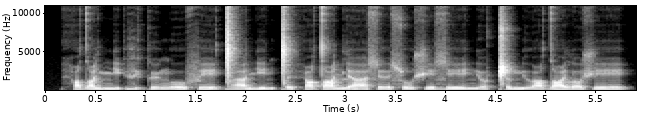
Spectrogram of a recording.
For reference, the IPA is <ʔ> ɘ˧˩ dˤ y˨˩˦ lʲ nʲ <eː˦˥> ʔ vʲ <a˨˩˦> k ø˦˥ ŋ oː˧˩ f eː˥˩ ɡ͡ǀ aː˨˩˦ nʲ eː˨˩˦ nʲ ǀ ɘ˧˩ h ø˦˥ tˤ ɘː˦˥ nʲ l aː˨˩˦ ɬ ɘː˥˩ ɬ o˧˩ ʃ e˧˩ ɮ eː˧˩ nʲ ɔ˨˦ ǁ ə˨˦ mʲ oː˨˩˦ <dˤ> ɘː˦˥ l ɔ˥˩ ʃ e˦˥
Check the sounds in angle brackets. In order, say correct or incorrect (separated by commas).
incorrect, incorrect, incorrect, correct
